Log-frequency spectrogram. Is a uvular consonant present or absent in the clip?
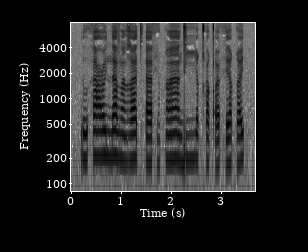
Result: present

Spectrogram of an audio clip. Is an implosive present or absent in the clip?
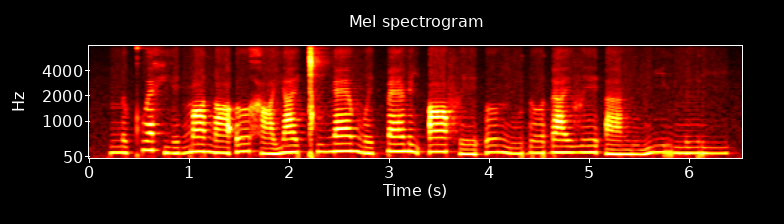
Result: present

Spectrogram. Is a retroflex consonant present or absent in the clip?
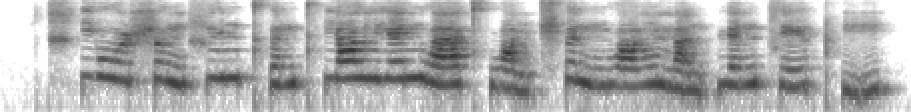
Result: present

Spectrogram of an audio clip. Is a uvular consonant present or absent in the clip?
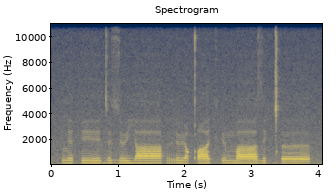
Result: present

